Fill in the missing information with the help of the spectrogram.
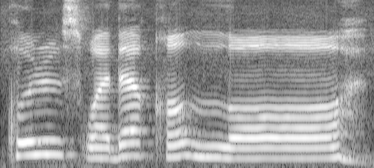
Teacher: قل موٹی قاف, صاد کو پر پڑھنا ہے, قاف کو پر پڑھنا ہے, اور لفظ اللہ کو بھی پر پڑھنا ہے.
